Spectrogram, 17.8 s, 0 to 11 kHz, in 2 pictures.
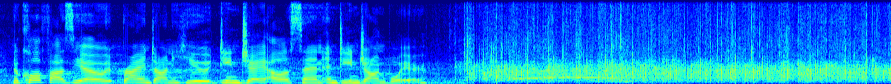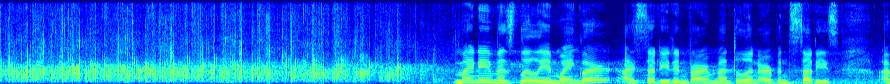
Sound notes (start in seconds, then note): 4.8 applause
